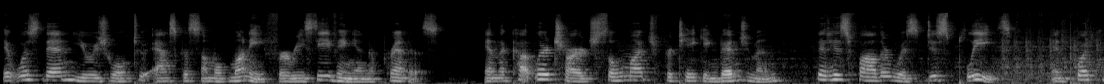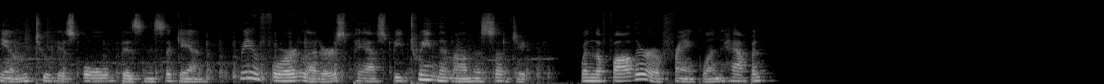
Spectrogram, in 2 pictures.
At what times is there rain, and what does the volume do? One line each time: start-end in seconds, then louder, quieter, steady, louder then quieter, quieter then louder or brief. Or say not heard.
not heard.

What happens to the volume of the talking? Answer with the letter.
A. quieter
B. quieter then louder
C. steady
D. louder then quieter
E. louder
C.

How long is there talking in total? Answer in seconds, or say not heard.
19 s.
